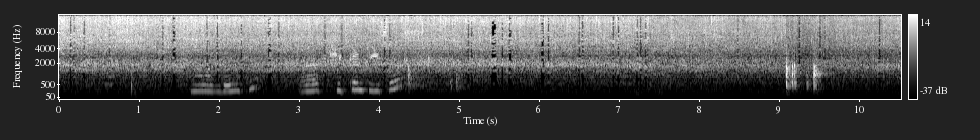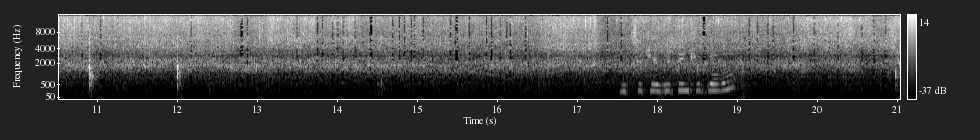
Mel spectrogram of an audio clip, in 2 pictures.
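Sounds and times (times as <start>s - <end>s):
masala sizzling in a pan: 0.0s - 21.0s
wooden spatula knocking pan: 9.1s - 9.6s, 10.9s - 11.1s, 12.0s - 12.6s.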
